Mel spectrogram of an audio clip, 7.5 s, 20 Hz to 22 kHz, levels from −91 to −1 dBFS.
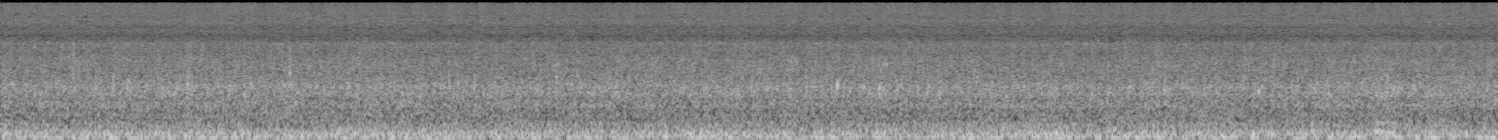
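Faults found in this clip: No audible defects found across the recording of sounds; no action required.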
